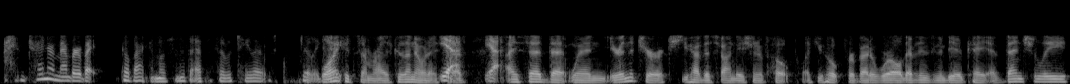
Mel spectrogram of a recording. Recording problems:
high frequencies cut off; severe; nothing above 3.5 kHz
garbled, watery; slightly

